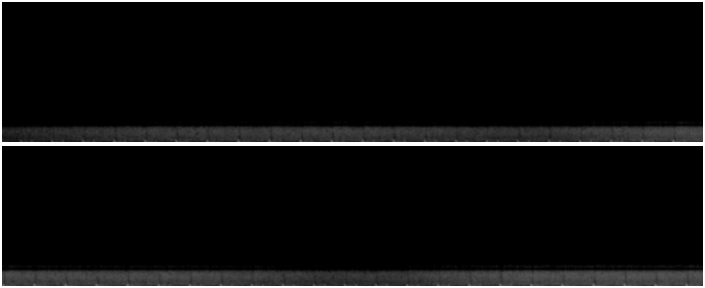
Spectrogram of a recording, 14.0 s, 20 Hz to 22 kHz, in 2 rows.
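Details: Fast, steady heartbeat of a cat, about 190 beats a minute, recorded through a stethoscope with a faint background hum; heart sounds.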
